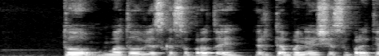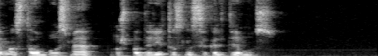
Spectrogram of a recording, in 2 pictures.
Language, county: Lithuanian, Vilnius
